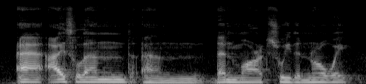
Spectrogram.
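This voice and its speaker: A somewhat breathy man with a Spanish accent, fairly low pitch and fairly even intonation. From Spain. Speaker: real estate company manager. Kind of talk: interview. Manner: hesitant, with fillers and repeats.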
